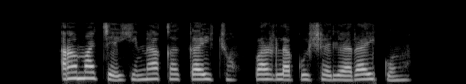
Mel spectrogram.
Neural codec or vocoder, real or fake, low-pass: codec, 16 kHz, 8 kbps, FunCodec, trained on Chinese and English, 25 frames a second; fake; 7.2 kHz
